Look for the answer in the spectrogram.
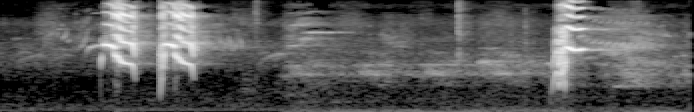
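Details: Pet parrot giving two sharp, harsh screeches in quick succession, then a pause with a faint whistled note, then one more loud screech; no words are heard.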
